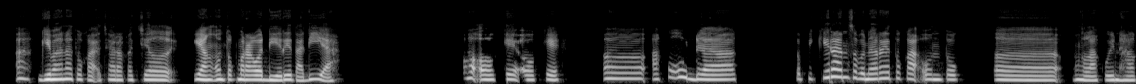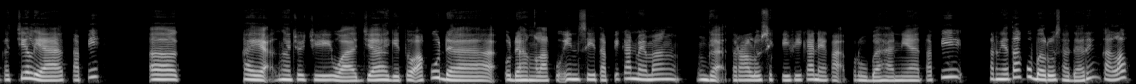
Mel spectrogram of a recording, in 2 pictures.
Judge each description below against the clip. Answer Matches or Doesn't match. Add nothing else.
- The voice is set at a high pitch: Matches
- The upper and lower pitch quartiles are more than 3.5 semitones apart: Doesn't match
